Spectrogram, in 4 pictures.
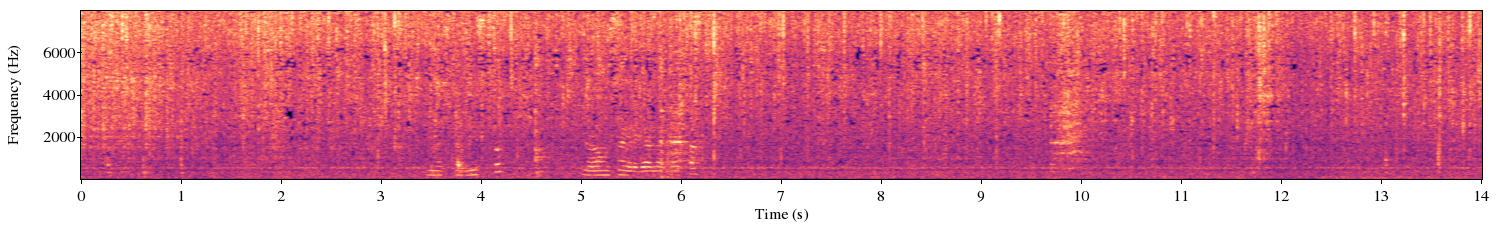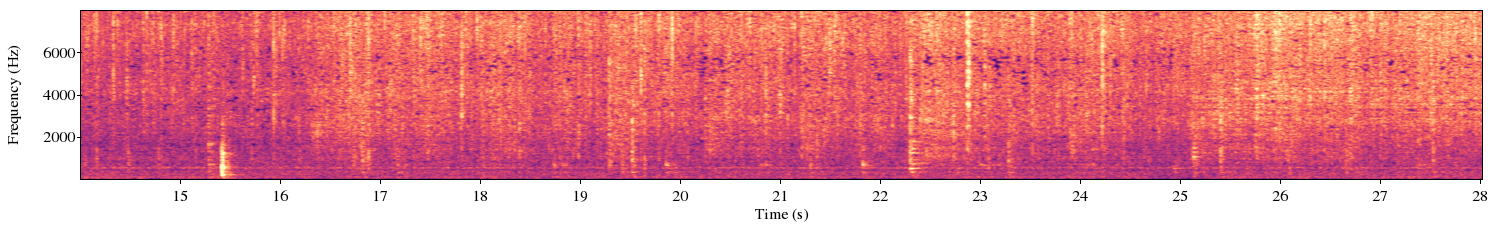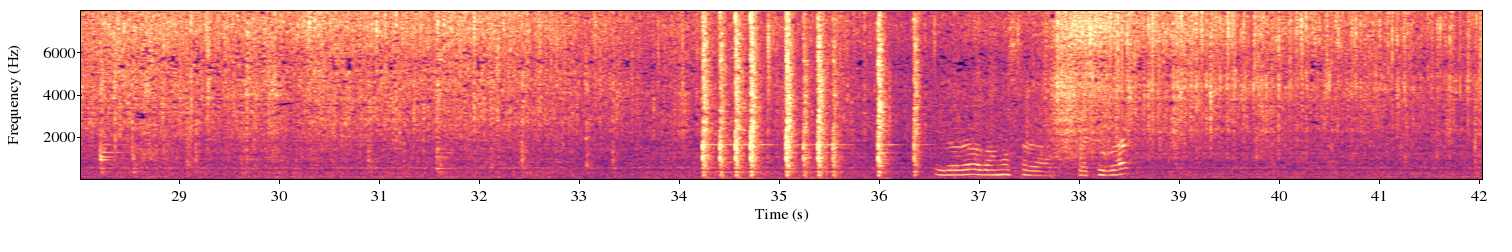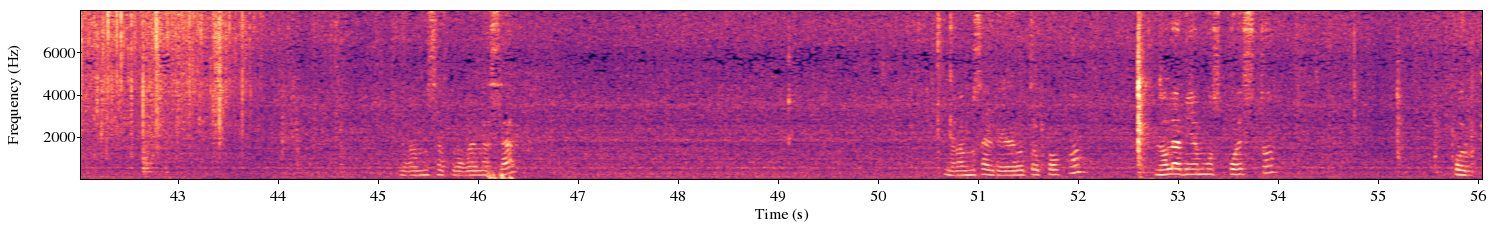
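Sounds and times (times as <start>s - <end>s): food sizzling in a pan: 0.0s - 44.5s
wooden spoon scraping a pan: 9.7s - 10.2s, 16.3s - 24.3s.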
